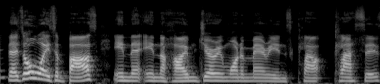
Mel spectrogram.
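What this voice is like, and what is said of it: Put-on Australian accent. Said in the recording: “She sounds like our decorator ... She's going Australian ... she's going to stay Australian”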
